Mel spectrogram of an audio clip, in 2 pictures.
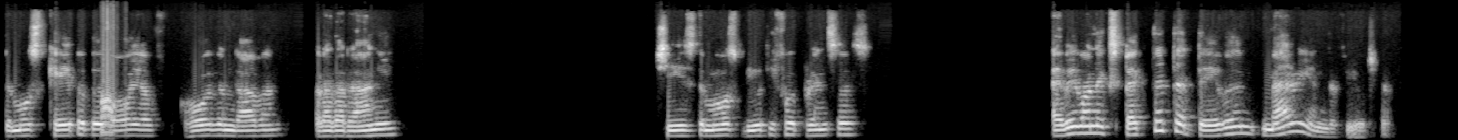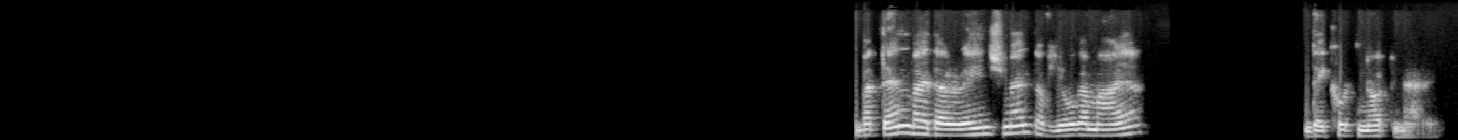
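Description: A middle-aged man speaks calmly over an online call, in bursts with pauses.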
